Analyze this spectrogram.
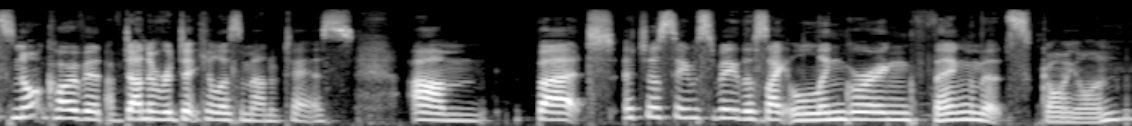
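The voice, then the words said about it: Hoarse, partly lost voice. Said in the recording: “is missing one voice ... I am missing one voice or areas of my voice ... I'm here, but my voice isn't.”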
